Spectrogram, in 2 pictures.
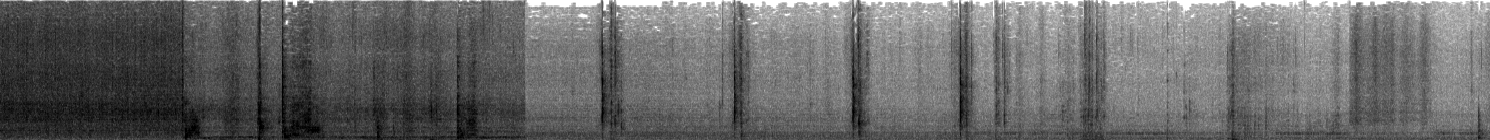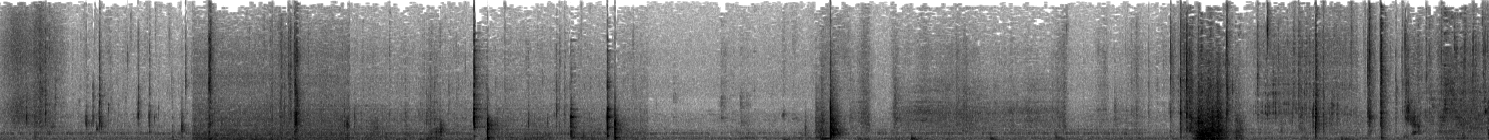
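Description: Fried rice sizzling in a pan as a wooden spoon stirs it, loud for the first five seconds or so. Then a quieter stretch of separate clinks and taps of utensils against cookware. Near the end comes a short burst of sizzling as an egg goes into a hot frying pan.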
